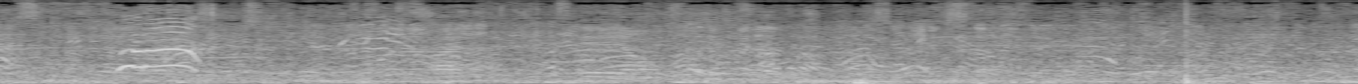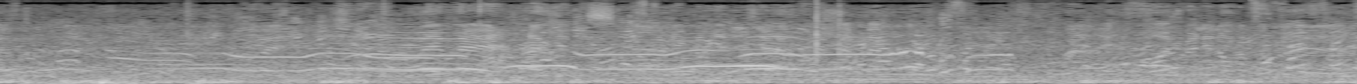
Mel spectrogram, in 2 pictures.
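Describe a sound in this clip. A large crowd of people chatters and calls out outdoors.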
